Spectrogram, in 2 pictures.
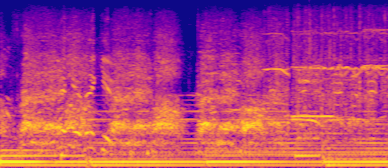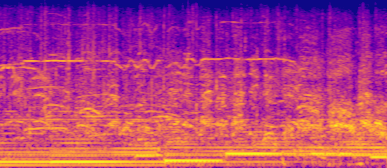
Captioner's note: Chanting Ron Paul Revolution Bring Us Back Our Constitution!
